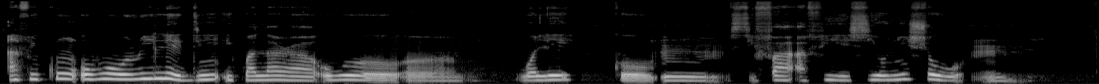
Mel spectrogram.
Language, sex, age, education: Yoruba, female, 15-29, tertiary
